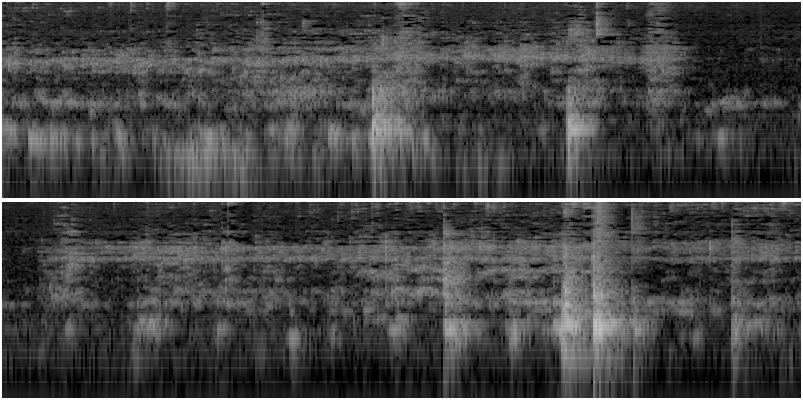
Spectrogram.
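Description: Rabbit meat sizzling as it is stir-fried in a non-stick wok, with a wooden spatula scraping and knocking against the pan several times. The loudest knocks come about ten seconds in, and the sizzle dips briefly around the middle.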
